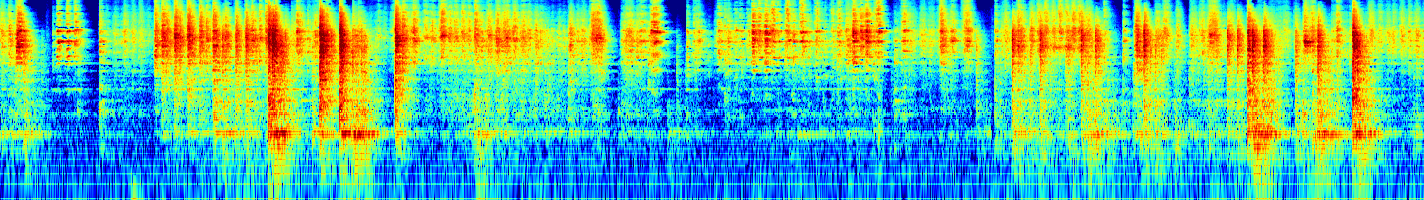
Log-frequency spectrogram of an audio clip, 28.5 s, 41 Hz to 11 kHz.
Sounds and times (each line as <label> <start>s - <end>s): Stripping Paint from Metal Sheet 20.2s - 28.4s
